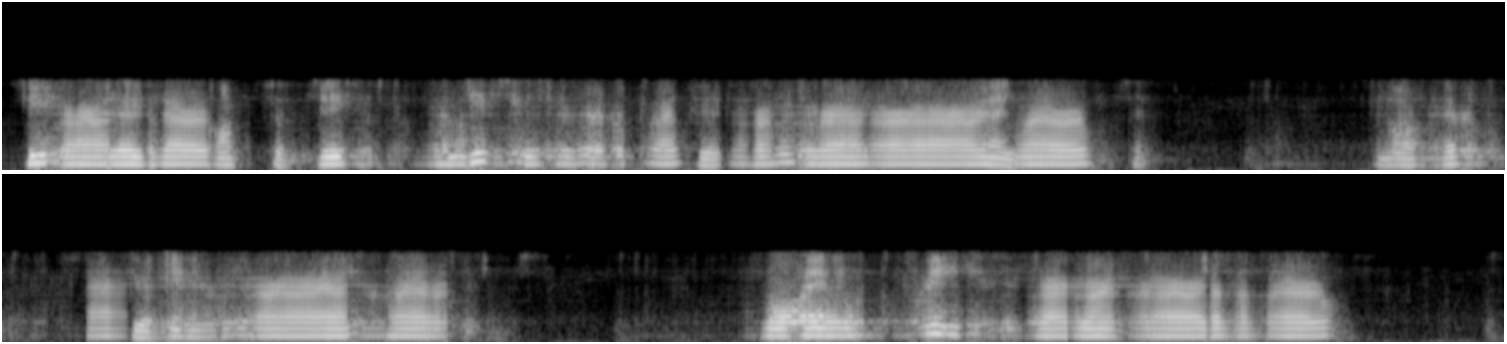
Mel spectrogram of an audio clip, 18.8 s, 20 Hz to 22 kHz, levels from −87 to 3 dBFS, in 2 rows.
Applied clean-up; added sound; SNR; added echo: neural separator model SepFormer WHAMR!.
